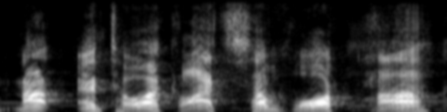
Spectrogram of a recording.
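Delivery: high, slow, hammed-up cartoon voice; cartoon dog impression. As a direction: ham up the high diving dog. Requoting cartoon dog's line.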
